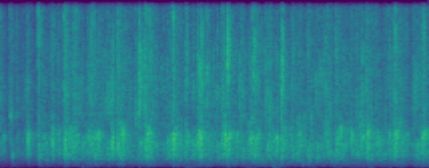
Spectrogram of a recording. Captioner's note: audience applauds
